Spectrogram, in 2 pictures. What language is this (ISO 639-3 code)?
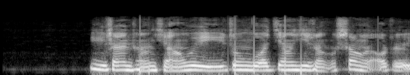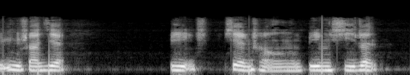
zho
